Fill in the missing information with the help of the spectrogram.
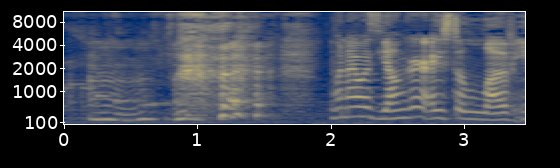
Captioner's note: laughs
